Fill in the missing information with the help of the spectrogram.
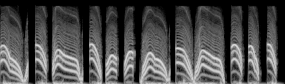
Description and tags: scratch343 looped
Scratching a spoken word. Makes a rhythmic funky groove (loopable via looppoints). Technics SL1210 MkII. Recorded with M-Audio MicroTrack2496.
you can support me by sending me some money:
dj, funky, hiphop, hook, loop, loopable, looped, phrase, record, riff, scratch, turntablism, vinyl, weird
